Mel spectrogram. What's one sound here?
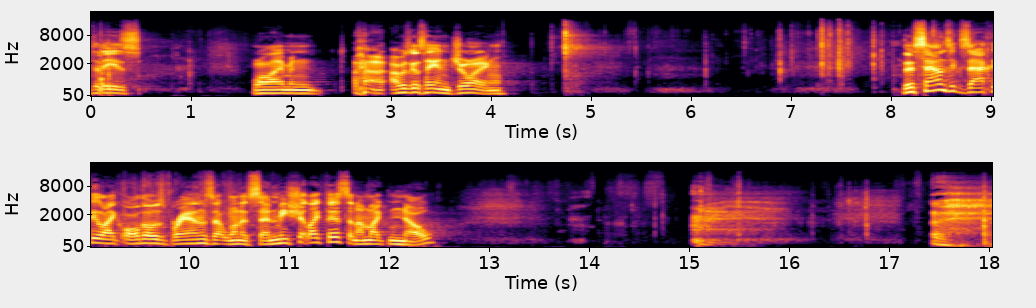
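A cardboard box is handled and opened.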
